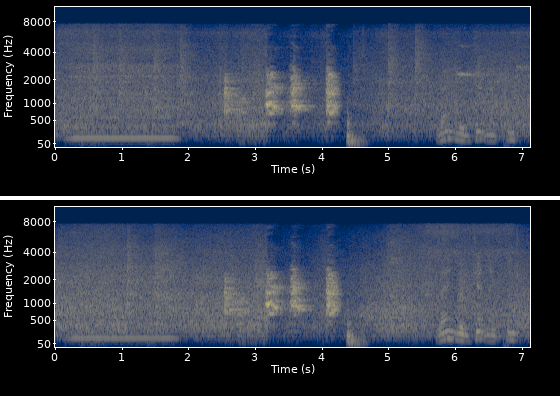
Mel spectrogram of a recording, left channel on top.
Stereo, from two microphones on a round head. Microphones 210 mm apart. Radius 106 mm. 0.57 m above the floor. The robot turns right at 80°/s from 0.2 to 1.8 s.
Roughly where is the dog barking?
Centre.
